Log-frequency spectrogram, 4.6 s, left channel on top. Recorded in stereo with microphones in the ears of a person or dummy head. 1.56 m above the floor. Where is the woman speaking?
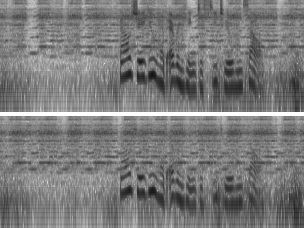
75° left (ahead or behind).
